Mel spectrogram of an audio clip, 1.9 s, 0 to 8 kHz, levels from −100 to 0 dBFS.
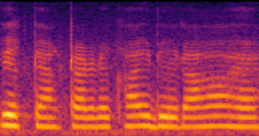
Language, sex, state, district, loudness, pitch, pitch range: Hindi, male, Bihar, Muzaffarpur, -19 LUFS, 215 Hz, 210-225 Hz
